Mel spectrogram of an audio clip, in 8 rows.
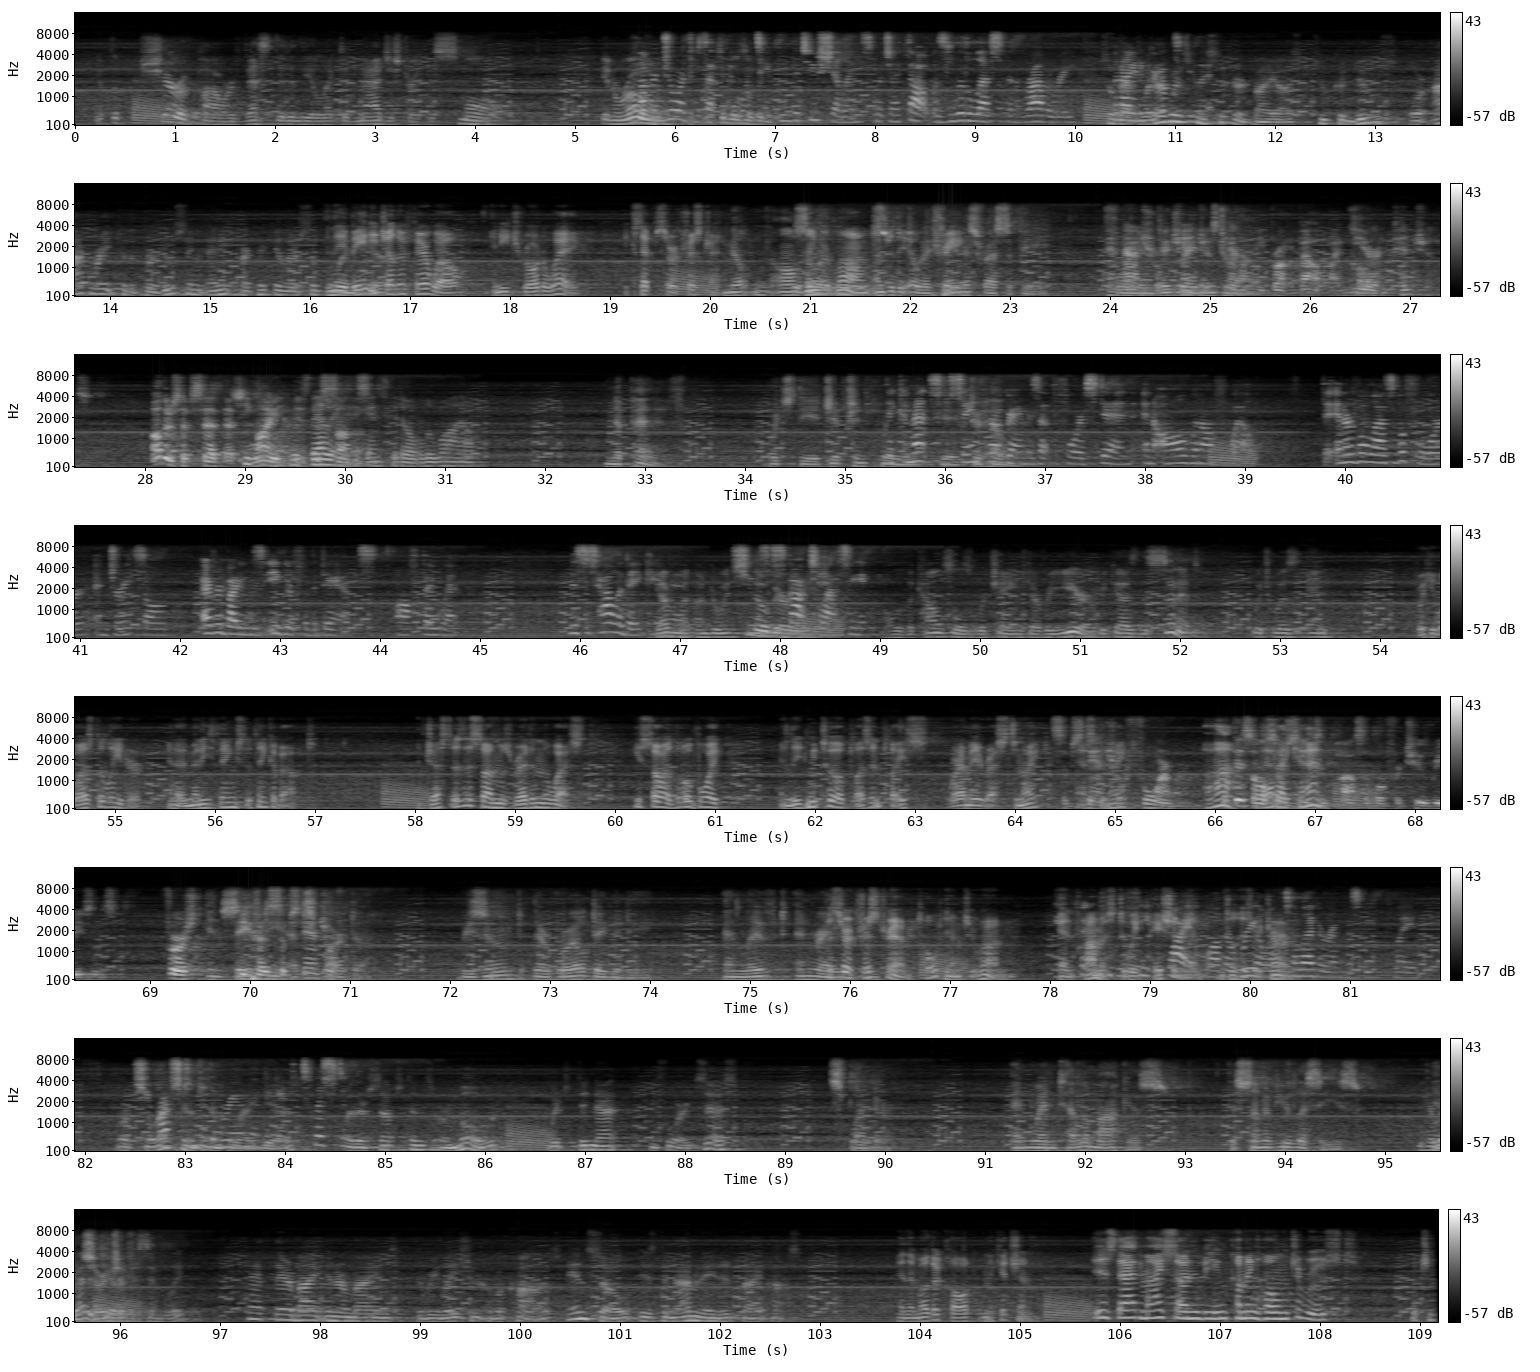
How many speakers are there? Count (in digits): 7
